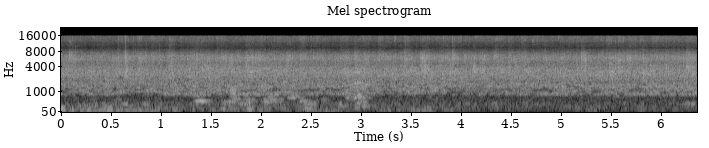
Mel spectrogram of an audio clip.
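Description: Heavy rain falling on wet paving tiles and a metal gate: a dense, steady hiss of drops splashing on the ground.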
